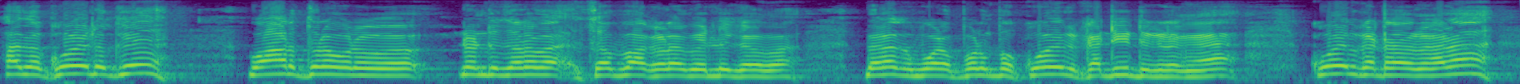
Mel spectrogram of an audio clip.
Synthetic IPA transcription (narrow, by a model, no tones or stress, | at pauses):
ɐnd̪ɐkoːjɪlɯk̬ːɯ | ʋaːɾɐt̪̬ːɯlɐɔɾɯɾɛɳɖɯt̪ɐɾɐʋɛsɐbaːkɐlɐʋɛɭːikːɐlɐʋɐ̃ʋɛlɐkːɯpoːɽɐp̬ːoːɽɯ̃poːkoːjɪlkɐʈːɪkːɪʈ̬ːɾɯkːɯɾaːŋɡɐkoːjɪlkɐʈ̬ːɾaðɐnaːlɐ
